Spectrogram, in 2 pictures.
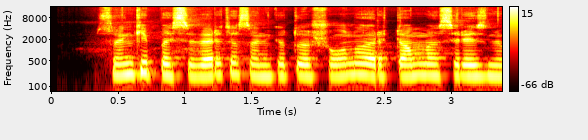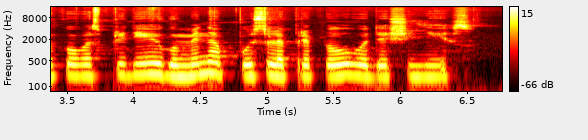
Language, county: Lithuanian, Kaunas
